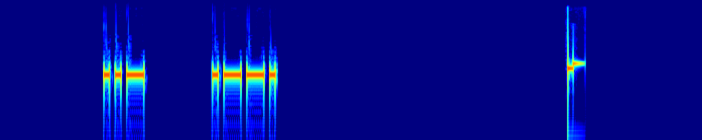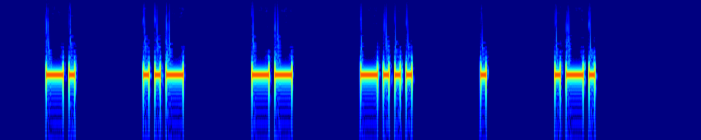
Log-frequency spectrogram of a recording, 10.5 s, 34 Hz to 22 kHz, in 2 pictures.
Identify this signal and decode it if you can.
Morse code, heard as a keyed tone, about 28 wpm, spaced as for 13 wpm, 700 Hz. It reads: UP NUMBER
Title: 4x Character Spacing - Top 100 Words - 28wpm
